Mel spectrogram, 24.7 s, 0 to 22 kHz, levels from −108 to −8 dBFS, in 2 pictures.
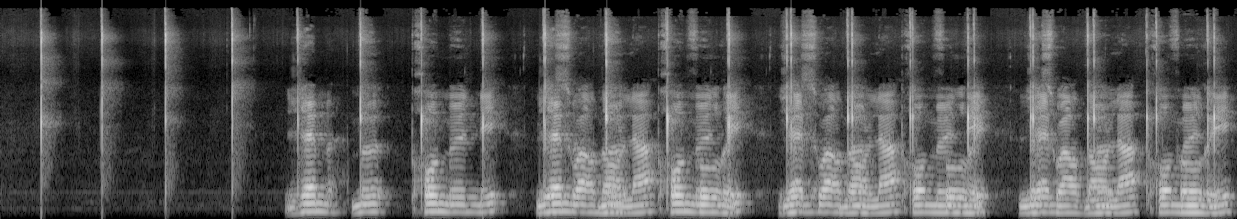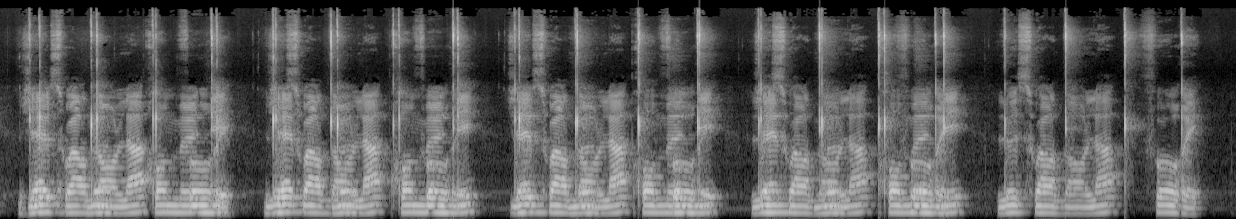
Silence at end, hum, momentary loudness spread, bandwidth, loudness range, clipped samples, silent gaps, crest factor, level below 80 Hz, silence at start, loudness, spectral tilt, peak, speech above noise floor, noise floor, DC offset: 0.35 s; none; 9 LU; 19 kHz; 2 LU; under 0.1%; none; 32 dB; -82 dBFS; 0.4 s; -30 LUFS; -3 dB/octave; 0 dBFS; 36 dB; -67 dBFS; under 0.1%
